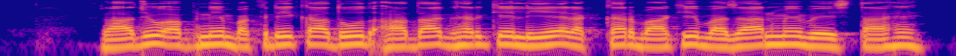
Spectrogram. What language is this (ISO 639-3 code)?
hin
